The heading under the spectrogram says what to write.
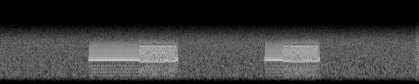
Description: Packet radio (AX.25, as in APRS), 1200 baud, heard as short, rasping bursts, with radio hiss and a squelch burst at the end.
